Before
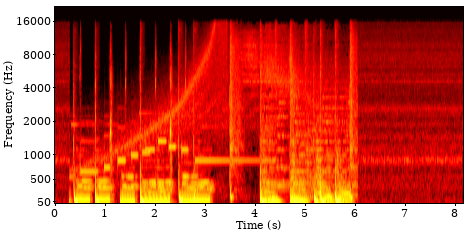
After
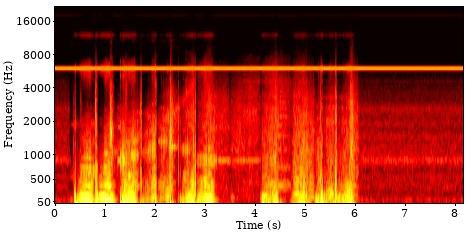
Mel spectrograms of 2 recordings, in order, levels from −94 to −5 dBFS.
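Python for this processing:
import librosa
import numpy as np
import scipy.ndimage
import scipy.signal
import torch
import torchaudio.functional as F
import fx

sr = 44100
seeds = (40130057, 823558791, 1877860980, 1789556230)

y = fx.peak_eq(x, sr, hz=89.0, db=15.0, octaves=0.29)
y = fx.auto_swell(y, sr, attack_ms=273.0)
y = fx.chorus_voices(y, sr, voices=6, hz=0.87, base_ms=26, depth_ms=4.5, mix_pct=40)
y = fx.cheby_harmonics(y, sr, harmonics=(6,), levels_db=(-7,), full_scale_db=-14.0)
y = fx.pwm(y, sr, carrier_hz=6000.0)
y = y * 10.0 ** (2.0 / 20.0)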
